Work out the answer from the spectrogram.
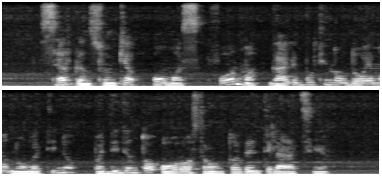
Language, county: Lithuanian, Vilnius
